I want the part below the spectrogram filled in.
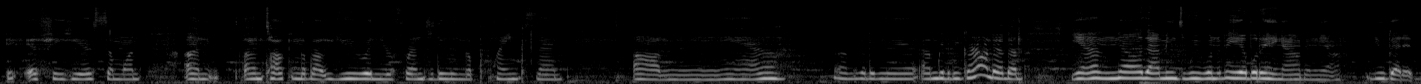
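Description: A woman's voice: high-pitched, flat delivery, measured pace, mellow, faint music behind. A woman voicing kid characters in a pet toy role-play, rambling with lots of ums and restarts and slipping into whispered asides. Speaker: toy figure video creator.

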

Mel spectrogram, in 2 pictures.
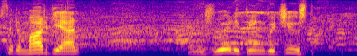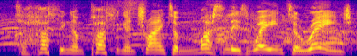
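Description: A man's voice: fairly high pitch, normal speed, noisy background. A man giving live boxing commentary, fluent and articulate play-by-play with vivid wording.

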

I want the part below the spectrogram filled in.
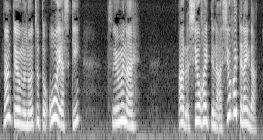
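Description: Chatty high-voiced young woman livestreaming. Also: lively intonation, fairly bright tone, dry recording, studio quality. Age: young adult. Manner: chatty, rambling, quick reactions to comments. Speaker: idol audition candidate livestreaming. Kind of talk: casual livestream chat reading viewer comments.

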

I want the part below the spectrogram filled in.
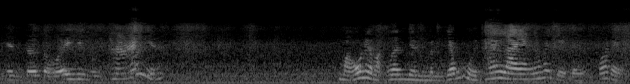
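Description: A middle-aged woman with a southern Vietnamese accent giving a chatty, repetitive live sales pitch to viewers from a small clothing shop. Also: lively intonation, fast talker. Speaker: clothing shop livestream seller. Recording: noisy shop livestream, clear background noise.

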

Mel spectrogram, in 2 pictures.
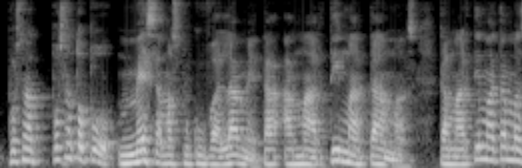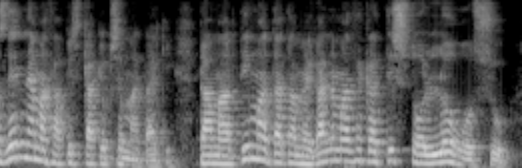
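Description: A man's voice: a little high, lively intonation, darkish tone, reverberant. A Greek man talking unscripted to his viewers, rambling with many restarts and calling out to his friends. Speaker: channel host. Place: Germany, indoor room.

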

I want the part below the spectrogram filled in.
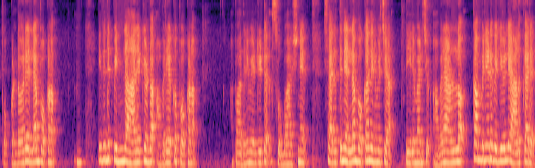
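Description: A woman casually retelling a TV serial episode as a chatty story, with frequent fillers. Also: mid-range voice.

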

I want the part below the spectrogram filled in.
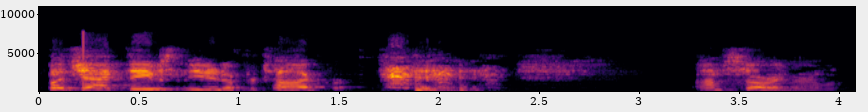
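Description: A man's voice: fairly high pitch, pushed and bright. An actor playing a sheepish adult man who hesitantly owns up, in scripted TV drama dialogue. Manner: hesitant, halting. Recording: dull lo-fi TV clip.

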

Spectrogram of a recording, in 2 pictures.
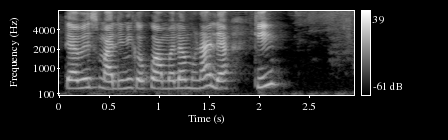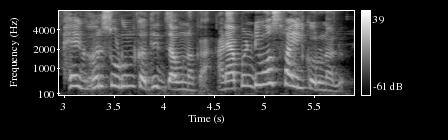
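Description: A woman voicing a hot-tempered young wife who scolds in a loud, snappy way. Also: sits high, brisk, close to an everyday voice. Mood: upset.

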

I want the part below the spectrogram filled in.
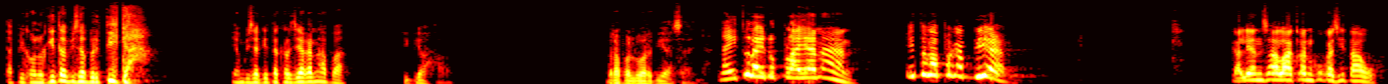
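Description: A male pastor preaching a sermon in an animated way, often acting out the voices of the people he quotes. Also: extremely high pitch, normal speed, gravelly, long pauses, long reverb tail. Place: church hall.

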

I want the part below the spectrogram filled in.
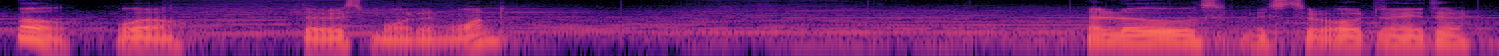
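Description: A man's voice: medium pitch, expressive, unhurried, over music. A man hosting a video game let's play, chatting casually and rambling, tripping over his words in a giddy, upbeat mood. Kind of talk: casual gameplay commentary.

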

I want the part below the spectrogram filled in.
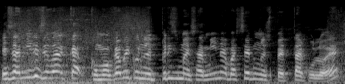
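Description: Excitable Spanish woman casting a game. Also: sits high, very fast. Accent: Spain Spanish. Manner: excitable, repeats phrases, bursts into shouts. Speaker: esports caster.

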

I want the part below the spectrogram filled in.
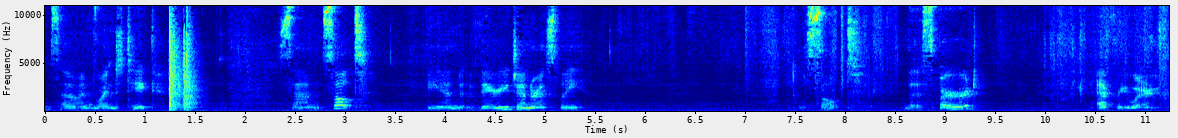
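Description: Woman cooking at home, slow step-by-step talk, lively pitch, roomy kitchen sound, off-mic. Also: distant mic, noisy background. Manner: unhurried step-by-step explaining while working. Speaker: home cook, farmstead channel host. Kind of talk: cook-with-me kitchen demonstration.

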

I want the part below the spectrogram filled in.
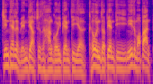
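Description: A man's voice: low-pitched, rapid-fire, darkish tone, no echo, studio quality. A man hosting a radio talk show, giving an emphatic political commentary monologue full of rhetorical questions to his listeners. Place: radio studio.

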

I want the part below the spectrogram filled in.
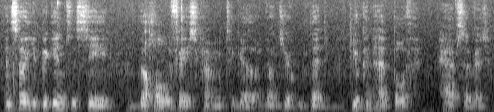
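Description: This older male lecturer from Denmark speaks with a Danish accent in a mid-range, slightly mellow voice with fairly even intonation. Giving a library talk in a wood-paneled room, he stays wry and reflective, with pauses and self-deprecating remarks. The far-off camera audio is distant and carries faint noise.

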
